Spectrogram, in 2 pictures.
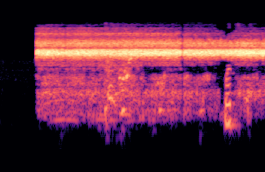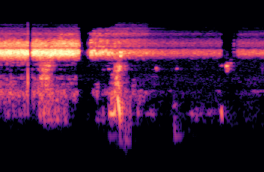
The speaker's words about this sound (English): can I play some whale sounds now?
